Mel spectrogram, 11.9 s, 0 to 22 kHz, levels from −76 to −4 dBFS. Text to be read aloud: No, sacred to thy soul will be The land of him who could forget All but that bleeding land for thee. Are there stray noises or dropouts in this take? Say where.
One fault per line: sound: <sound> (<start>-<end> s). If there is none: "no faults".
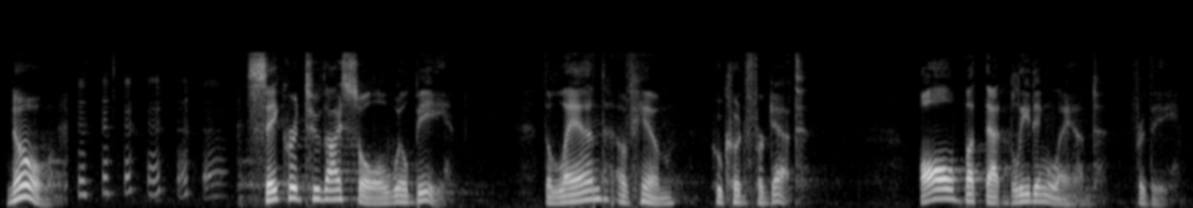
sound: laugh (0.8-2.3 s)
